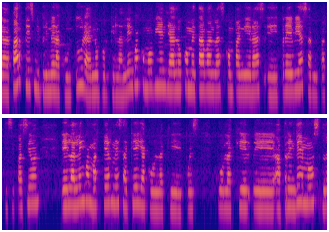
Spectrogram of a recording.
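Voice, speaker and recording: A woman's voice: a little high, fairly even intonation, normal speed. A woman whose first language is Purépecha, from Michoacán in Mexico, giving an earnest talk on an online panel with many hesitations and fillers. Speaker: invited speaker.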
